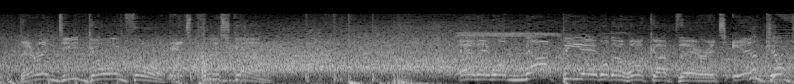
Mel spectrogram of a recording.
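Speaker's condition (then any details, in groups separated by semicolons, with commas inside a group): No condition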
